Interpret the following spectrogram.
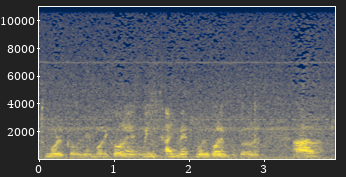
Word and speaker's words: Morricone: Morricone, is that how you say his name? Morricone.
